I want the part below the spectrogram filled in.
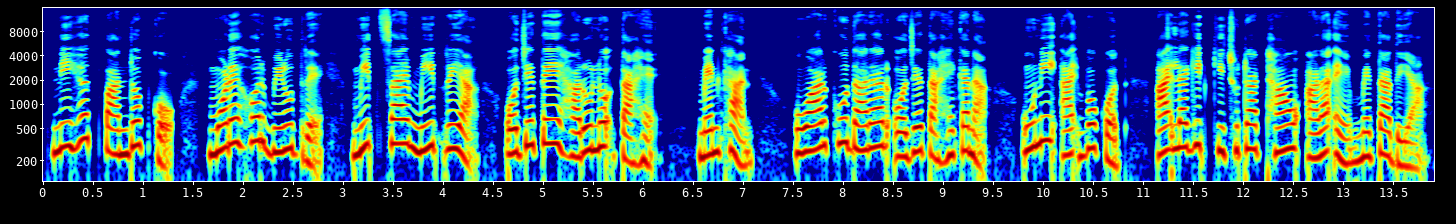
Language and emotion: Santali, neutral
